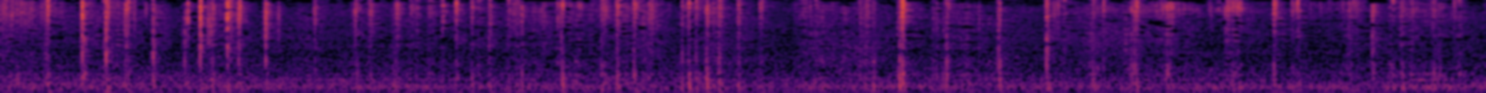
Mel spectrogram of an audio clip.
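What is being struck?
Cotton shirt covered in small metal sequins.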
